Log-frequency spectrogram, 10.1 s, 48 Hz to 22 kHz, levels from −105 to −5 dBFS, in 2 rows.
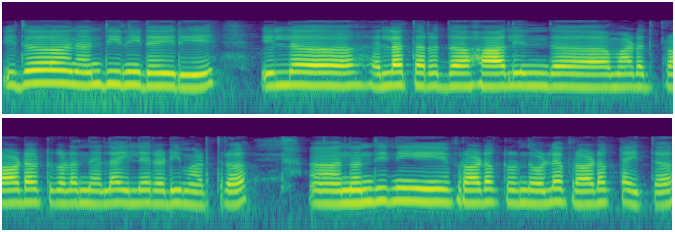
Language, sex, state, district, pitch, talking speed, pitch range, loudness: Kannada, female, Karnataka, Shimoga, 220 Hz, 120 wpm, 215-235 Hz, -16 LUFS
